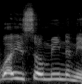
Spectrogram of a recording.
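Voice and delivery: high, loud, whiny begging, crying.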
